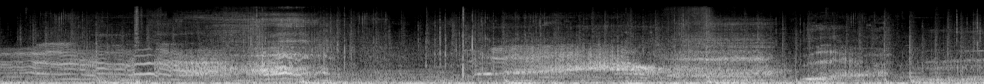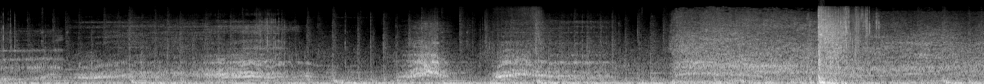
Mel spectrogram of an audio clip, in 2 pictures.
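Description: Background music with a steady low drone, overlaid with a monster's recurring growls and roars that waver up and down in pitch. A loud noisy burst comes near the end.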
